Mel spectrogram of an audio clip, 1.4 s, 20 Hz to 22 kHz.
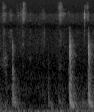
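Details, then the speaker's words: Hayabusa-engined mini race car, race prep, engine off: sharp clunk each time the wheel corner is rocked by hand, play in the bearing inside a rose joint fitted new two race meetings earlier; replacements to be ordered. "Hear that noise? That is play in the actual rose joint. Now these were brand new rose joints 2 race meetings ago."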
